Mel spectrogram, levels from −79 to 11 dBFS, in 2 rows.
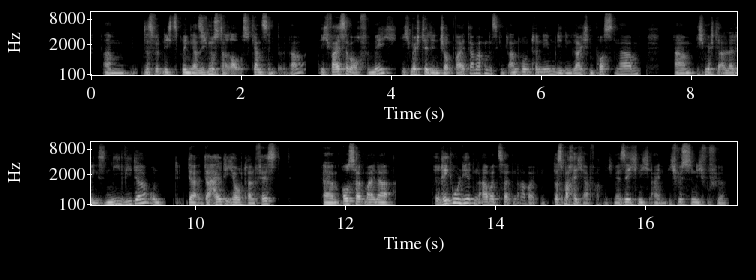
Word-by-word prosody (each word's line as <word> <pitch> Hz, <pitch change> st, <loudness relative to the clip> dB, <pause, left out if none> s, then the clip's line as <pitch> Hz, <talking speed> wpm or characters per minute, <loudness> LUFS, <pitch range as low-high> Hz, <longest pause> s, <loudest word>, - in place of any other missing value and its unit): Ähm, 100 Hz, -3 st, -3 dB
das 115 Hz, +2 st, -2 dB
wird 140 Hz, -, -5 dB
nichts 120 Hz, -1 st, -1 dB
bringen. 120 Hz, -2 st, +6 dB
Also, 110 Hz, +1 st, +1 dB
ich 115 Hz, -, -2 dB
muss 140 Hz, -1 st, +3 dB
da -, -, -5 dB
raus, -, -, -3 dB
ganz 120 Hz, -2 st, +2 dB
simpel, 100 Hz, -, -9 dB
ne? -, -, -6 dB, 0.2 s
Ich -, -, -6 dB
weiß 135 Hz, +1 st, +5 dB
aber -, -, +3 dB
auch 120 Hz, -, -5 dB
für 115 Hz, -, -6 dB
mich, 205 Hz, -, 0 dB
ich 120 Hz, -1 st, -9 dB
möchte 135 Hz, -1 st, +4 dB
den 110 Hz, -3 st, +2 dB
Job 105 Hz, -, -2 dB
weitermachen. 185 Hz, +1 st, -3 dB
Es 155 Hz, -1 st, -6 dB
gibt 105 Hz, -2 st, -15 dB
andere 130 Hz, +4 st, -2 dB
Unternehmen, 130 Hz, +1 st, -4 dB
die 110 Hz, -3 st, -2 dB
den 100 Hz, 0 st, -3 dB
gleichen 105 Hz, 0 st, -3 dB
Posten 140 Hz, +3 st, -2 dB
haben. 145 Hz, +3 st, -3 dB, 0.5 s
Ähm, 105 Hz, 0 st, -2 dB
ich -, -, -5 dB
möchte -, -, -1 dB
allerdings 110 Hz, 0 st, -3 dB
nie 125 Hz, +5 st, +3 dB
wieder 185 Hz, -, +3 dB
und 120 Hz, -, -2 dB, 0.3 s
da -, -, +3 dB
da -, -, 0 dB
halte 135 Hz, +2 st, +3 dB
ich 125 Hz, -3 st, 0 dB
auch 120 Hz, -1 st, +4 dB
dran 110 Hz, -3 st, -1 dB
fest, 150 Hz, +7 st, 0 dB, 0.6 s
ähm, 115 Hz, 0 st, +5 dB
außerhalb 150 Hz, -2 st, +6 dB
meiner 120 Hz, -2 st, +2 dB, 0.5 s
regulierten 200 Hz, -, +5 dB
Arbeitszeiten 135 Hz, +1 st, -2 dB
arbeiten. -, -, -11 dB
Das -, -, +1 dB
mache -, -, +1 dB
ich -, -, -7 dB
einfach 100 Hz, 0 st, -13 dB
nicht 105 Hz, 0 st, -17 dB
mehr, 110 Hz, -, -3 dB
sehe 130 Hz, +4 st, +6 dB
ich 125 Hz, 0 st, -4 dB
nicht 120 Hz, -1 st, -2 dB
ein. 105 Hz, -2 st, -7 dB
Ich 110 Hz, +4 st, -6 dB
wüsste 130 Hz, 0 st, 0 dB
nicht, 120 Hz, 0 st, -2 dB
wofür. 110 Hz, -2 st, -10 dB
125 Hz, 235 wpm, -25 LUFS, 110-140 Hz, 0.6 s, bringen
